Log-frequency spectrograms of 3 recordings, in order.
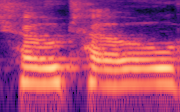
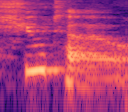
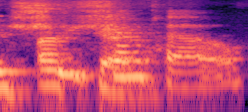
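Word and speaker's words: Chouteau: Shuto is spelled Choteau. I thought it was Choto for the longest time, but no. And then I was told it's Shuto or Shoto.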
